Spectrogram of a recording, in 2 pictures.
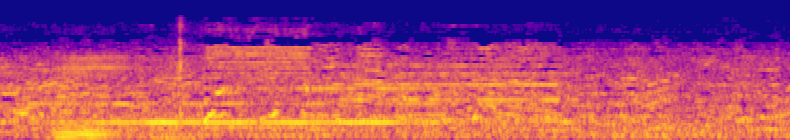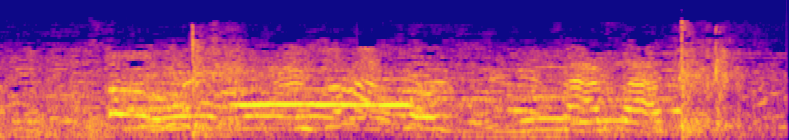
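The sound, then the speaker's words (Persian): Gunshots fired into the air at a street protest: a few sharp bangs cut through loud, continuous crowd shouting and chatter. “این تیر هوایی بود”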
